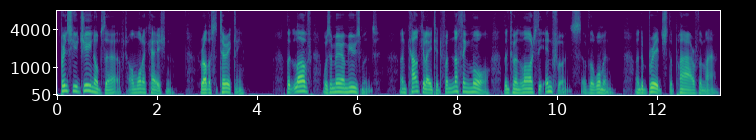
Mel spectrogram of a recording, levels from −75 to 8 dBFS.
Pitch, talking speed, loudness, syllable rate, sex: 130 Hz, 155 wpm, -19 LUFS, 6.0 syllables/s, male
